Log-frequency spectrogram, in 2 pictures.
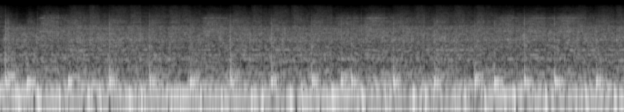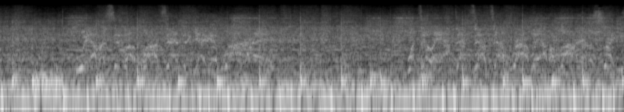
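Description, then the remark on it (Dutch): A loud, dense rock song plays: distorted guitars and pounding drums drive a steady beat while a male vocalist shouts hoarsely over the full band throughout. “klinkt een beetje als eh, … als hij hard gaat eh, schreeuwen.”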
